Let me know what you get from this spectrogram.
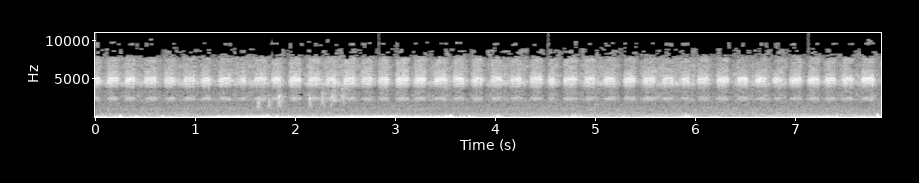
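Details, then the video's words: A pulsing, shrill cicada chorus fills an Italian park, with a few brief bird notes, low hums and knocks of nearby activity and wind below. "italian park ASMR Cicadas wind real atmosphere in an Italian park birds"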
